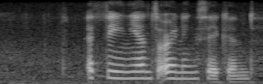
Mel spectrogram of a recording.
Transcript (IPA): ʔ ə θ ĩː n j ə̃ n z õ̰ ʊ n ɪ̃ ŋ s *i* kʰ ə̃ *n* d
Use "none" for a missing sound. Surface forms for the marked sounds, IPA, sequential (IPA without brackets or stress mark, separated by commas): ɛ, n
